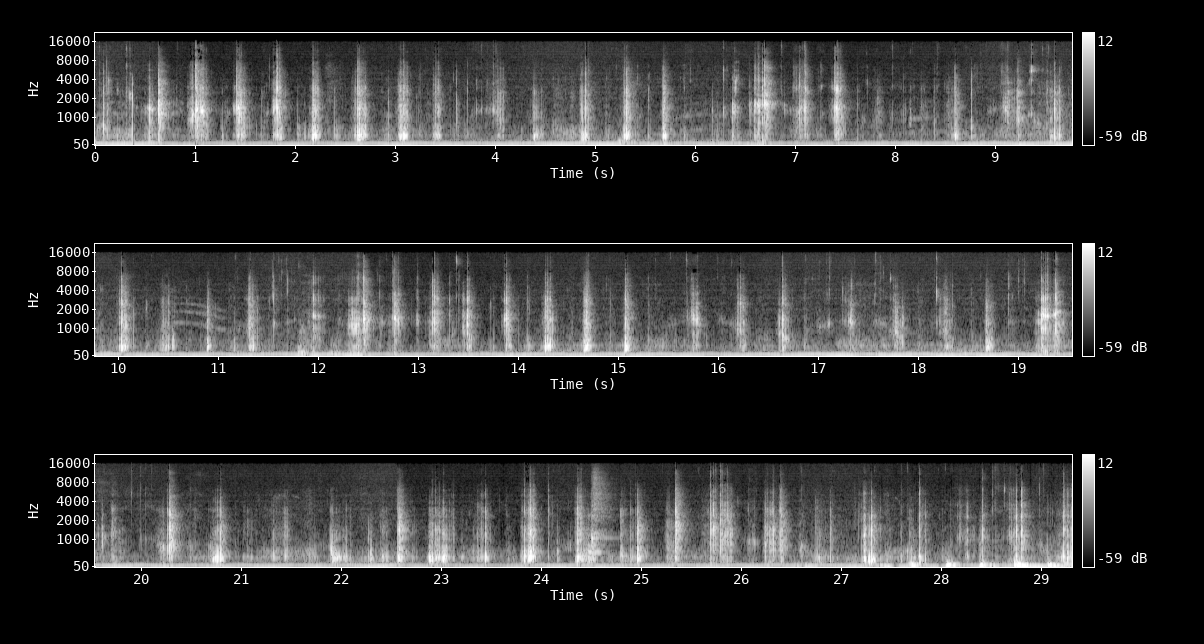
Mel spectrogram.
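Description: Close-miked crunching and chewing of chalk: a steady run of crisp cracks and crackles as chunks are bitten and ground between the teeth.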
